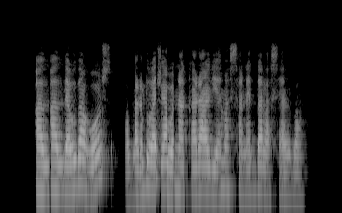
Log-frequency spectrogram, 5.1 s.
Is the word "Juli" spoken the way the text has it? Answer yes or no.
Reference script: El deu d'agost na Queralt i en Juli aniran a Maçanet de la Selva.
no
